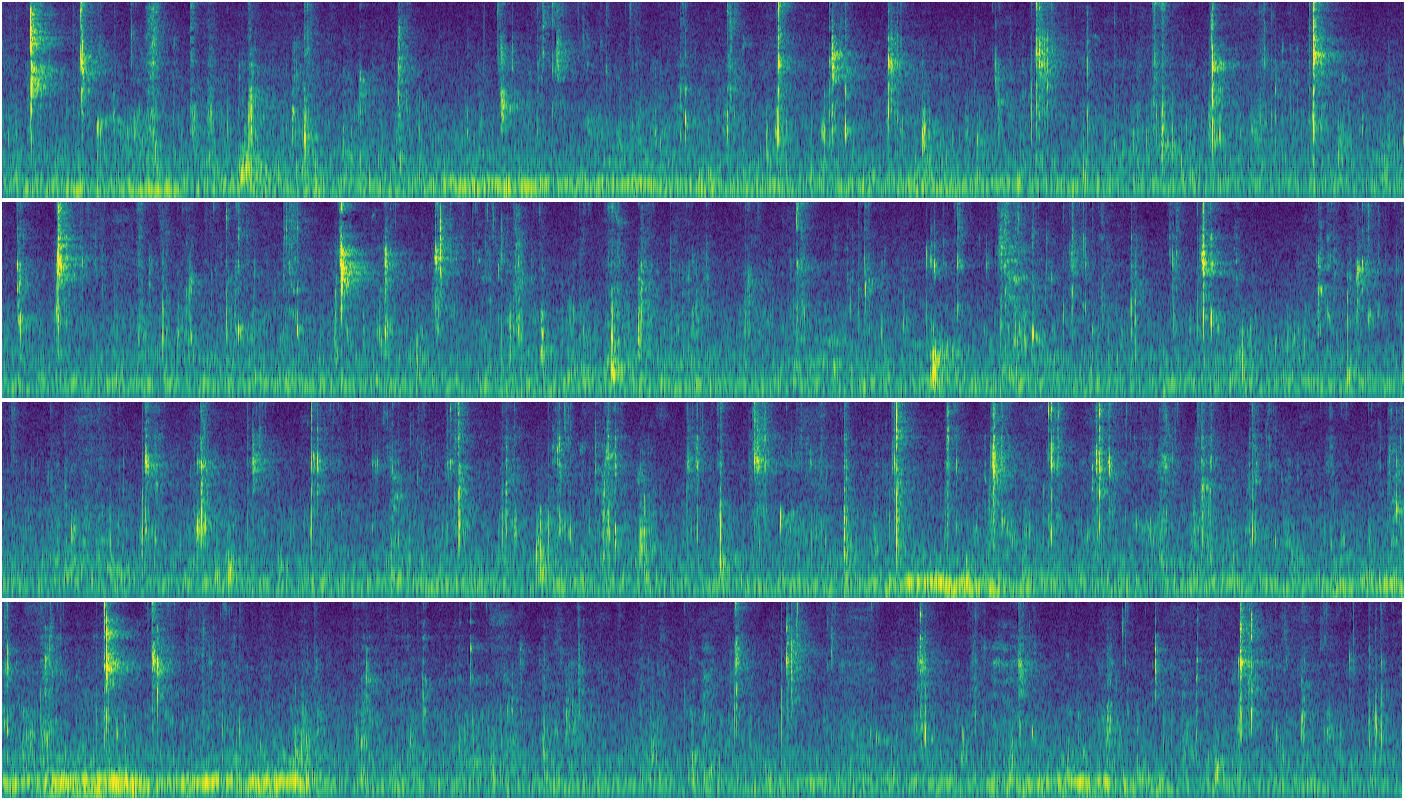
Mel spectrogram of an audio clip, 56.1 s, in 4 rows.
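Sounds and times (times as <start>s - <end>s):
faint low hum: 0.0s - 56.0s
man chewing: 0.0s - 56.0s.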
